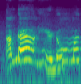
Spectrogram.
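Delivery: very high squeaky cartoon voice; squeaky high Michael voice. Kid voicing Michael finding the secret room, squeaky. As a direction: jump way up into a squeak.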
